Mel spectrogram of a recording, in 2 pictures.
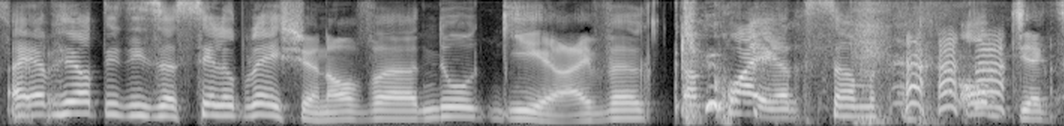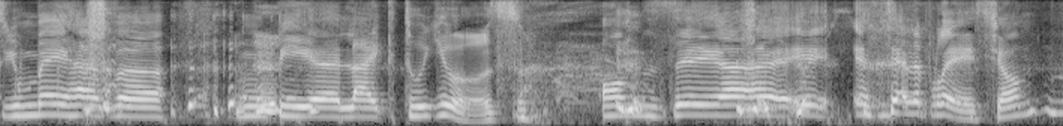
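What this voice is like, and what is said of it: Put-on Russian accent. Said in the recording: “I know you're itching to do your accent.”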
